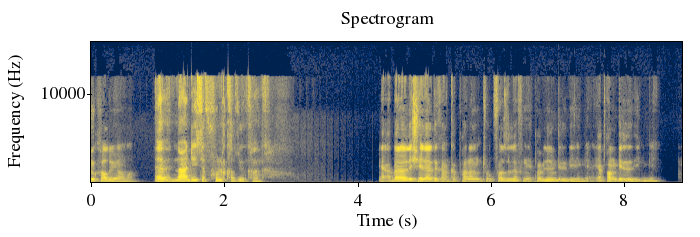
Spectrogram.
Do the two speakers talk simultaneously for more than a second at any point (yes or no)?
no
